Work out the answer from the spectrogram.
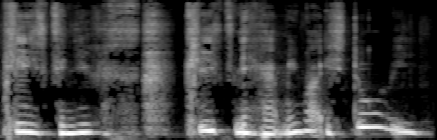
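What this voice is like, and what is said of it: Weird childlike toddler voice. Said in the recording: “putting on a weird voice ... you've just regressed back into being a toddler”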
